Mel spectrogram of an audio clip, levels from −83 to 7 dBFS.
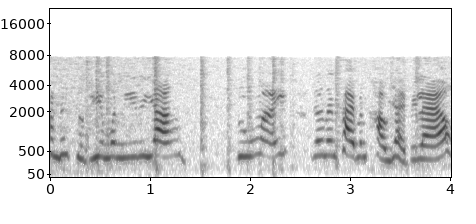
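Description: A short speech recording shows noise suppressor artifacts from start to end. The suppressor pulls the steady background down by about 18 dB, frame by frame. The room noise sits about 17 dB below the speech. The noise rises under the voice and sinks between phrases. At 1.22 to 1.35 s, speech is cut by the noise suppressor. It mistakes a soft stretch of voice for noise and drops it by up to about 11 dB. Roughly 150 ms of speech sounds swallowed and faint.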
